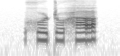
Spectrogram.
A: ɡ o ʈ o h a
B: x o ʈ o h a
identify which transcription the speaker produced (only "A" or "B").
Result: B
